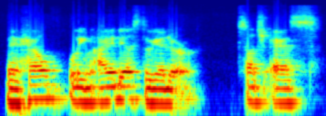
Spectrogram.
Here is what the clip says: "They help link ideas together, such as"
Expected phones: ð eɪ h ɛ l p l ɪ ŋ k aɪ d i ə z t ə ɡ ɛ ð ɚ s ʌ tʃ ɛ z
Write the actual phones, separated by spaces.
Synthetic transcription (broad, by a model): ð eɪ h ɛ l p l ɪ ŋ aɪ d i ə s t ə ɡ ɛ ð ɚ s ʌ tʃ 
